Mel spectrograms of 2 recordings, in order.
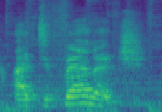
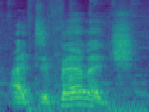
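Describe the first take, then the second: The two takes are said the same way.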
